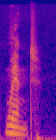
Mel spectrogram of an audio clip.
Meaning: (verb) 1. simple past of go 2. past participle of go 3. simple past and past participle of wend; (noun) A course; a way, a path; a journey
- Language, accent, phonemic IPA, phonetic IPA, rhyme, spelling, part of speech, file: English, US, /wɛnt/, [wɛnʔ(t̚)], -ɛnt, went, verb / noun, En-us-went.ogg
